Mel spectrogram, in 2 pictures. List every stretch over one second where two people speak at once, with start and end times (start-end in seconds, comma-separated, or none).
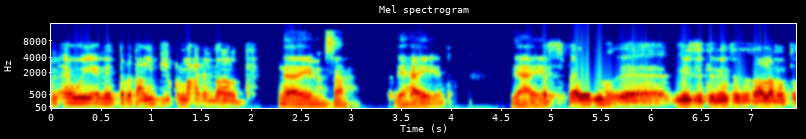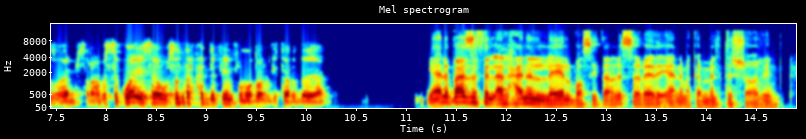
none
